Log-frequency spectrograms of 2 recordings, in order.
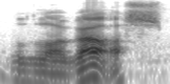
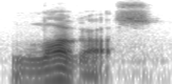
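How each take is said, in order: First: "logos" stressed on GOS, the second syllable; wrong-syllable stress. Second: "logos" stressed on LO, drawn out and falling at the end; stress on first syllable. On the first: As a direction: punch the end: lo-GOS. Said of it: "not logos". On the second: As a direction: say LO-gos slowly, first syllable strong. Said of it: "make sure the accent's on that first syllable". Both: Shown as a demonstration.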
